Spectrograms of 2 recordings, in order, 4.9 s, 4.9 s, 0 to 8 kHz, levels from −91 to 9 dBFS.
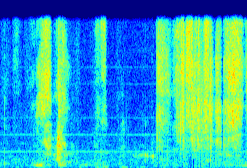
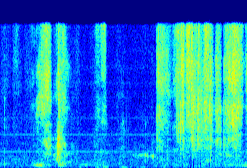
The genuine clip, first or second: first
